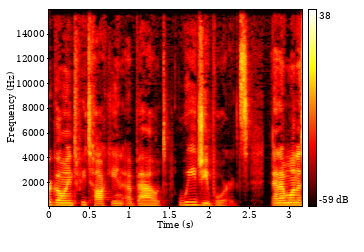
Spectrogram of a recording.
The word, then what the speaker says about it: Ouija: And I want to say real quick that here in America, we tend to say Ouija board when I know in other parts of the world it's Ouija. I think that's the actual correct pronunciation, but I'm stuck in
